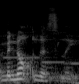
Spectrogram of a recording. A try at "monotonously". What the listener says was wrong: You're putting an extra M in. Monotonously. No M. Monotonously.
